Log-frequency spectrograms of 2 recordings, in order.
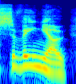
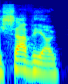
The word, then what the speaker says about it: Savio: I've had this all summer when people say his name's Cinho and his name's actually Savio.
